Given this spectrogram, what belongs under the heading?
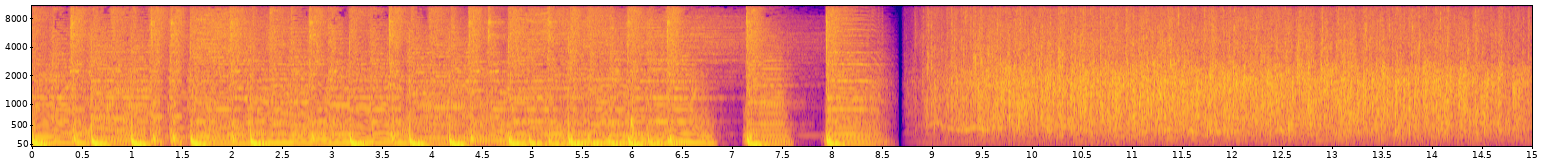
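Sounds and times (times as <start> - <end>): crowd applause: 8.7 - 15.0.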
